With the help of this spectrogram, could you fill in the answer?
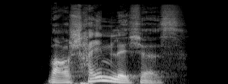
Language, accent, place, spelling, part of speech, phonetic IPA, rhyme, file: German, Germany, Berlin, wahrscheinliches, adjective, [vaːɐ̯ˈʃaɪ̯nlɪçəs], -aɪ̯nlɪçəs, De-wahrscheinliches.ogg
- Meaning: strong/mixed nominative/accusative neuter singular of wahrscheinlich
